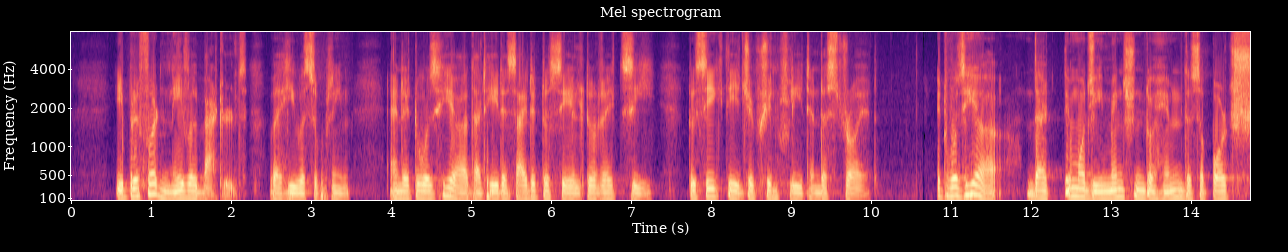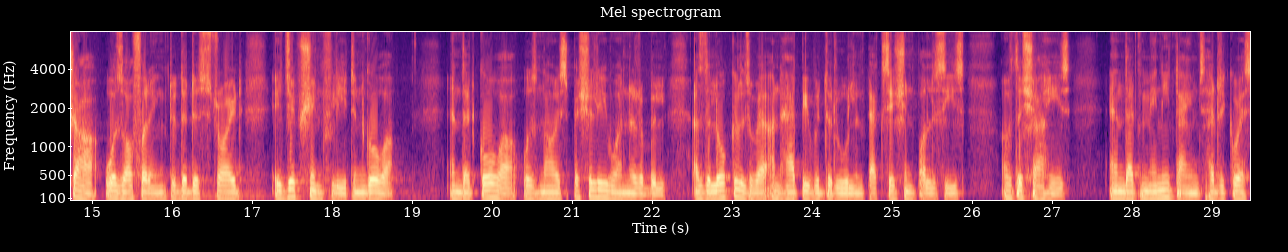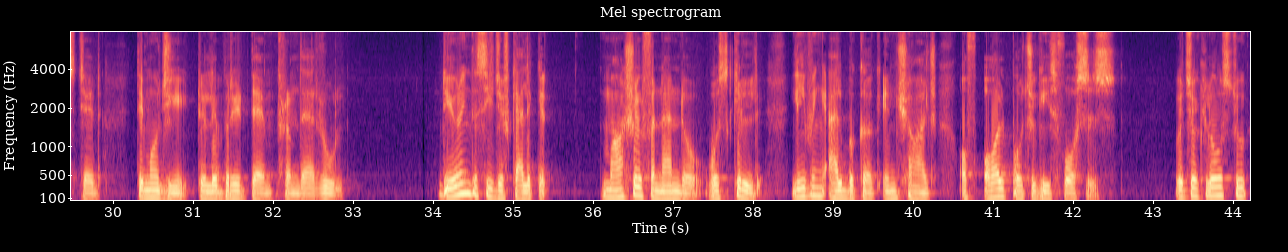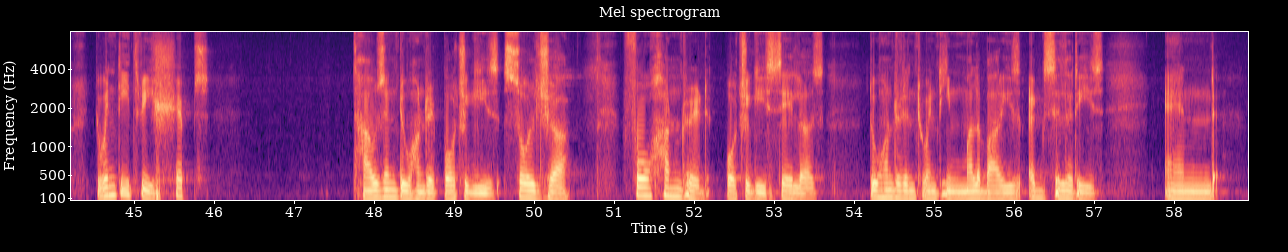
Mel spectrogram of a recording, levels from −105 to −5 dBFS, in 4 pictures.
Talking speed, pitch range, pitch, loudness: 115 wpm, 100-120 Hz, 110 Hz, -13 LUFS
